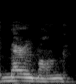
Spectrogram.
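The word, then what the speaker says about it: Maribyrnong: It's Maribymoung. So the B is silent, so it's Merrimung.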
